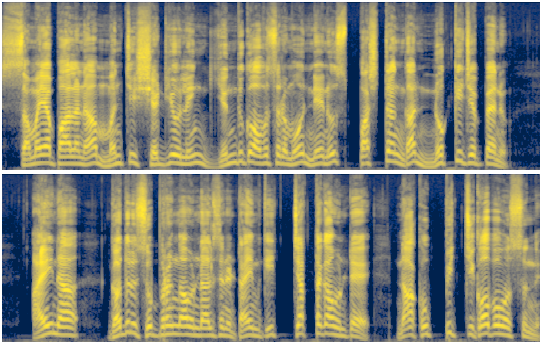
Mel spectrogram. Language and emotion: Telugu, angry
